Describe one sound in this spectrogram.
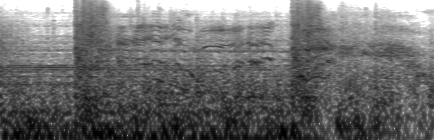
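A handgun fires two loud shots that ring out.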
